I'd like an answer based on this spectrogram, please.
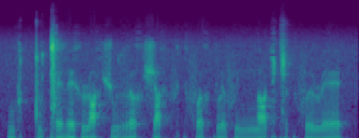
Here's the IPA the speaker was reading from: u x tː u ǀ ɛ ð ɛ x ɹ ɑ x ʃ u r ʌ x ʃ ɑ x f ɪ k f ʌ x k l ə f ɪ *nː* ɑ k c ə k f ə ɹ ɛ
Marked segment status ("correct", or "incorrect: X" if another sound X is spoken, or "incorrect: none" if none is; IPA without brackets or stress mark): correct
